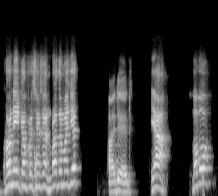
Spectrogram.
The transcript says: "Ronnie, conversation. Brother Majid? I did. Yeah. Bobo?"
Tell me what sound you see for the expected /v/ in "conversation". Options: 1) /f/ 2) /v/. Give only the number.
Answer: 1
